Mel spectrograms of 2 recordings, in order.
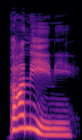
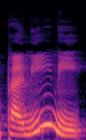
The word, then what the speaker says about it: panini: For pronunciation, make sure the a in p is an open, clear a sound, like the a in pasta or father. English speakers often make it too soft, like a p, but that's incorrect.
